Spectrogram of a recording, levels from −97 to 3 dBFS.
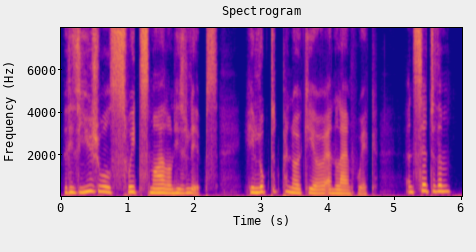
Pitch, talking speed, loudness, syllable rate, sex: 210 Hz, 190 wpm, -20 LUFS, 4.6 syllables/s, female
